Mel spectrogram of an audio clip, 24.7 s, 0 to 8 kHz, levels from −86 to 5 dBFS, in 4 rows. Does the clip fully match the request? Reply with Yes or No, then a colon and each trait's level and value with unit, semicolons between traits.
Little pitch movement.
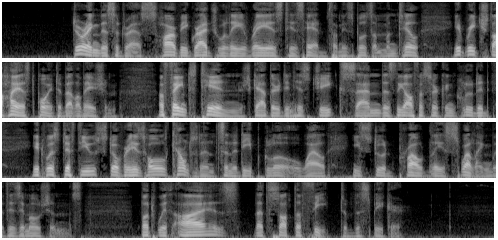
No: average, 4.6 semitones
